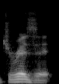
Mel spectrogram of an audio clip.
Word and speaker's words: Drizzt: really a thrill we had four years we pronounced that Drizzt I talked to the the aridity uh everyone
